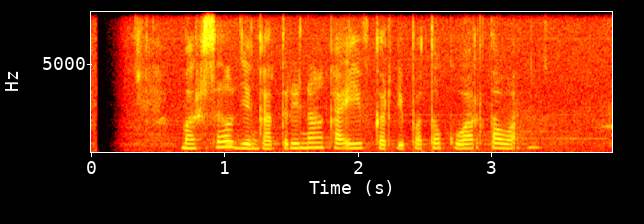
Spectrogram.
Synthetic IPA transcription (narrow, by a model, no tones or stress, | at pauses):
marsɛld͡ʒɨŋkat̪ɾinakaifkɨrdipɔt̪ɔkuwart̪awa̰n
